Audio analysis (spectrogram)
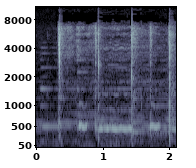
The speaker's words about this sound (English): We can clap.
